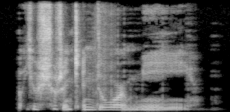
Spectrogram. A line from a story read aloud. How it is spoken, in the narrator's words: Parm whispers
